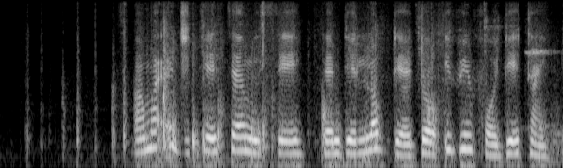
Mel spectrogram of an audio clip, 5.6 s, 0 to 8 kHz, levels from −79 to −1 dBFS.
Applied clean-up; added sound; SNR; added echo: neural mask model RNNoise.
